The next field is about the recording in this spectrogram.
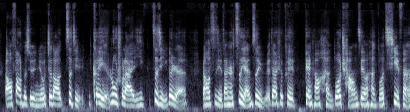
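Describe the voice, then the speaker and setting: Casting: woman, medium pitch, conversational interviewee who explains and gently mocks herself; dry, close recording. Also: no room sound. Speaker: podcast guest, audio drama producer.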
